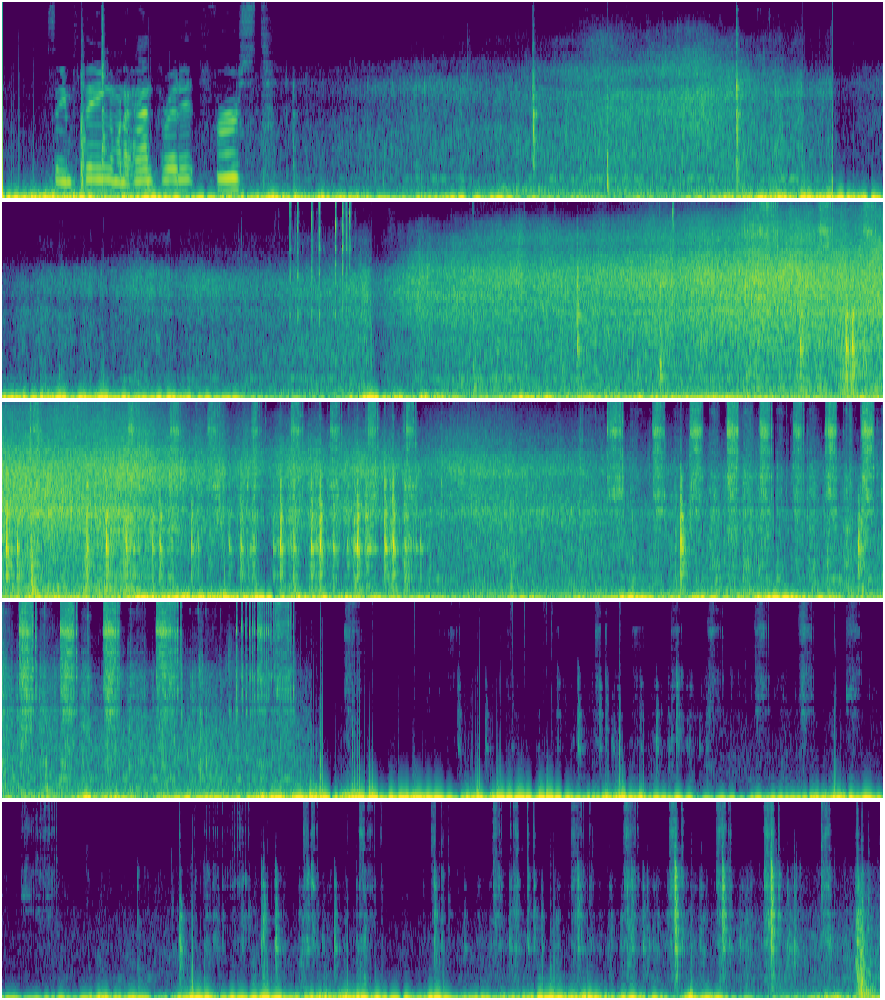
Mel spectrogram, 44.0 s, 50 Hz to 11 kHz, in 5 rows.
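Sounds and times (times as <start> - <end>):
socket ratchet clicking: 11.6 - 12.4, 23.7 - 29.4, 33.5 - 35.8.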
